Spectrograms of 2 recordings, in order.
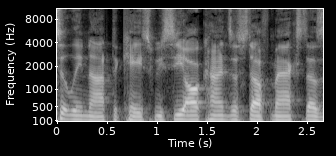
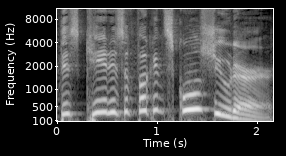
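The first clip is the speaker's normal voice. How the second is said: outraged; 13 semitones higher, 4 dB louder than usual. Real, not acted. Outraged at the character.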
